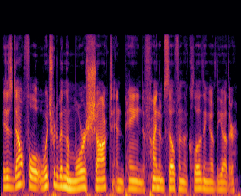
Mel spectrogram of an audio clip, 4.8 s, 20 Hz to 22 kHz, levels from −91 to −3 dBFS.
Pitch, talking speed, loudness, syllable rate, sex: 130 Hz, 260 wpm, -17 LUFS, 5.8 syllables/s, male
